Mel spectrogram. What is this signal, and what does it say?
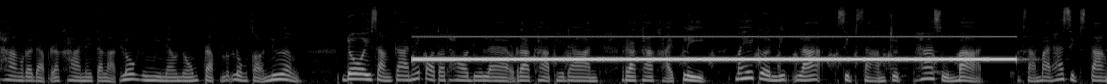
PSK63 (62.5 baud), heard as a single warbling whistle, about 1210 Hz, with room echo and speech in Thai.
